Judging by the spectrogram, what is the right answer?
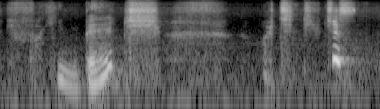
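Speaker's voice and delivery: sobbing, self-hating, whispering; tearful anguished outburst; crying. Acted. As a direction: break down crying and curse yourself. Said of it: "she starts crying".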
